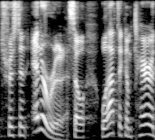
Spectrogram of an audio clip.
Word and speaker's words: Enaruna: He said Enaruna. Now, he so that's kind of a long E.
